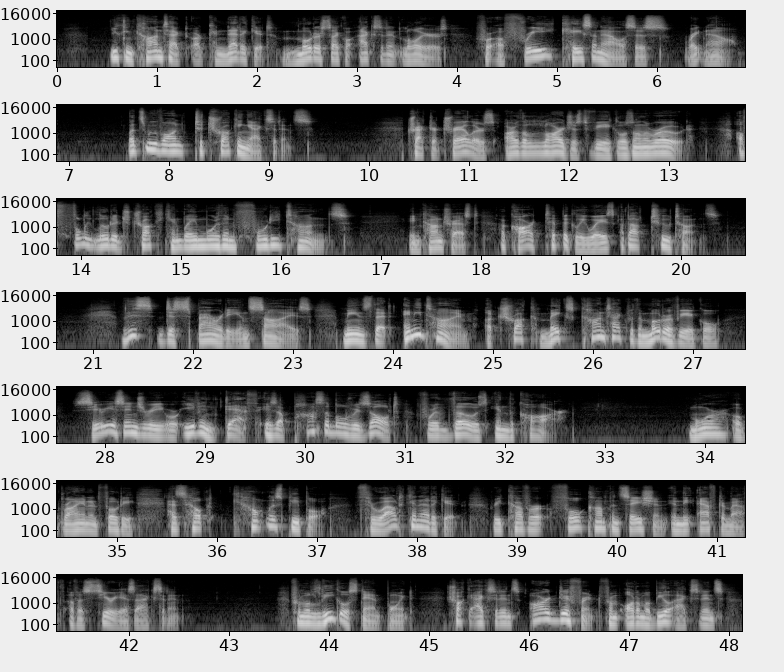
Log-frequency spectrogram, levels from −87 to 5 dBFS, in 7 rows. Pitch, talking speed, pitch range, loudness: 120 Hz, 135 wpm, 100-140 Hz, -22 LUFS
